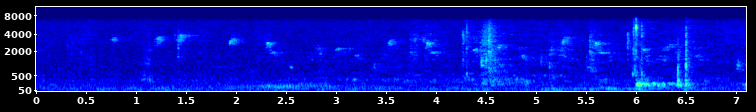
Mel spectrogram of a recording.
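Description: Faint bird sounds: short high chirps scattered throughout, and a low cooing that starts about six seconds in.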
